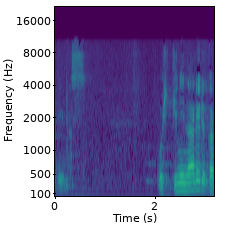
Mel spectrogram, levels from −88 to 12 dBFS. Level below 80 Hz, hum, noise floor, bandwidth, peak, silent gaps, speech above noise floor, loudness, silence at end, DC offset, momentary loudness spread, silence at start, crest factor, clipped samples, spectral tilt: -64 dBFS; 60 Hz at -65 dBFS; -57 dBFS; 10.5 kHz; -12 dBFS; none; 29 dB; -30 LUFS; 0 s; under 0.1%; 26 LU; 0 s; 20 dB; under 0.1%; -4 dB/octave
